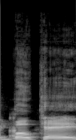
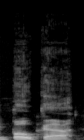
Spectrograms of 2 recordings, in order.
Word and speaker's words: bokeh: I actually have to train myself to say bokeh because that's the correct pronunciation I always fall in so many people say bokeh that's what and it's but then you're going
